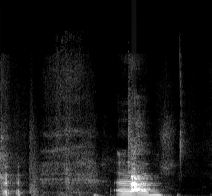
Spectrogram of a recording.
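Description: A dog barks, a few short yips followed by one louder, drawn-out bark, then a brief final yelp before it goes quiet.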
